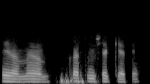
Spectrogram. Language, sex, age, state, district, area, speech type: Sanskrit, male, 18-30, Telangana, Medak, urban, conversation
